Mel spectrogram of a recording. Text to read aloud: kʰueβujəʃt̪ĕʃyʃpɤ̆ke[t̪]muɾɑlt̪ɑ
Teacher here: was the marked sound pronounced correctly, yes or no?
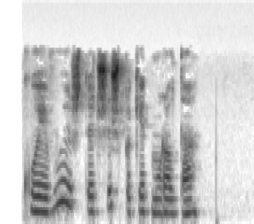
yes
